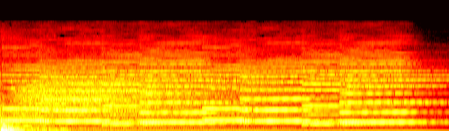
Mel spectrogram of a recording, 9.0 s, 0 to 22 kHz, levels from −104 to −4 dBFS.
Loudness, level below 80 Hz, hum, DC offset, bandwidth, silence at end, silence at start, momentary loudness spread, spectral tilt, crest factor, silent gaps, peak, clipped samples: -19 LUFS; -24 dBFS; none; 0.9%; 7.4 kHz; 0 s; 0 s; 4 LU; -7 dB/octave; 16 dB; none; -2 dBFS; under 0.1%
